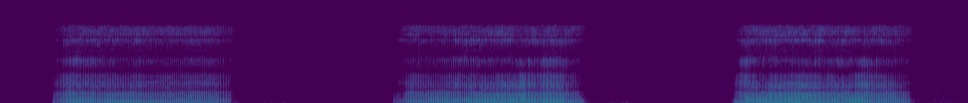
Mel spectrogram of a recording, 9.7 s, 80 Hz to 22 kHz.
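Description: Loud, long, vibrating snores, about 3 in ten seconds, each followed by a brief quiet out-breath. Heavy snoring.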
